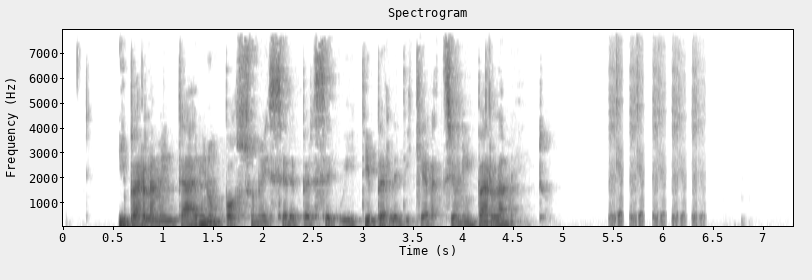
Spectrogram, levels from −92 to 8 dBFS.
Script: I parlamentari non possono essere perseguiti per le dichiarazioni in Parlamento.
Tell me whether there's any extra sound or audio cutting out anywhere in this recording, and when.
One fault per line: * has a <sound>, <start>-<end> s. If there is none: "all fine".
* has a laugh, 5.5-6.4 s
